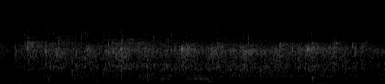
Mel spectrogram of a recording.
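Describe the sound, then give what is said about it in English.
An audience applauds steadily, a dense wash of many hands clapping at an even level for about four seconds with no talking over it. “Absolutely, you can applaud that.”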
